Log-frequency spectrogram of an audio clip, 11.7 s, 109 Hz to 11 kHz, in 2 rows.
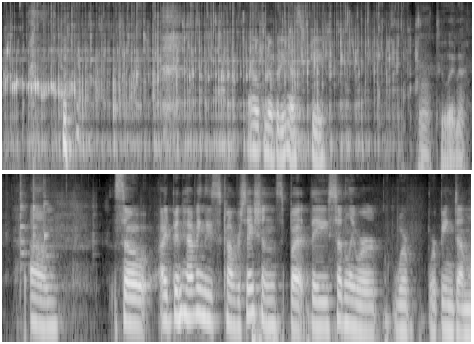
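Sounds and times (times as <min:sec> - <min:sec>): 
coffee pouring into a cup: 0:00.0 - 0:05.4
speech: 0:00.8 - 0:01.1, 0:03.1 - 0:04.3, 0:05.2 - 0:06.7, 0:07.3 - 0:11.7.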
